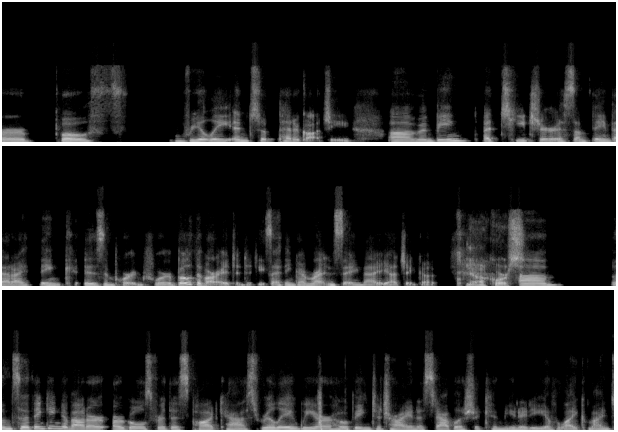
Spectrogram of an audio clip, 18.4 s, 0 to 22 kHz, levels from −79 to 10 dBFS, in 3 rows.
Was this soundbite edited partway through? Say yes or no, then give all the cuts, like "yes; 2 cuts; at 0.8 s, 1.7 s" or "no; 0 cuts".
no; 0 cuts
